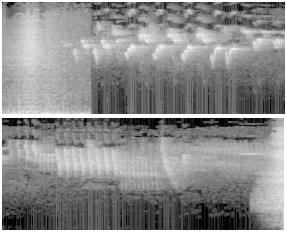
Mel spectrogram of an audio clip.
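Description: A loud rushing noise that cuts off suddenly after about a second and a half, then birds singing: a series of quick, high, down-slurred chirps about twice a second, running into a rapid trill before fading out near the end.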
